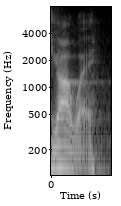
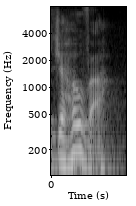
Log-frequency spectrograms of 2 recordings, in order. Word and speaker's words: Yahweh: So there's two primary ways in which that name does get pronounced. One of them, and the most common way, is to, in English anyway, is to pronounce it as Yahweh. That's an attempt to kind of pronounce those, and you've heard that before as God's name. There's another, which is Jehovah, which is, believe it or not, just another pronunciation of that same Hebrew name, which it does sound quite different.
